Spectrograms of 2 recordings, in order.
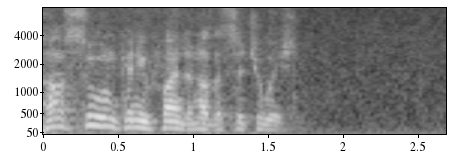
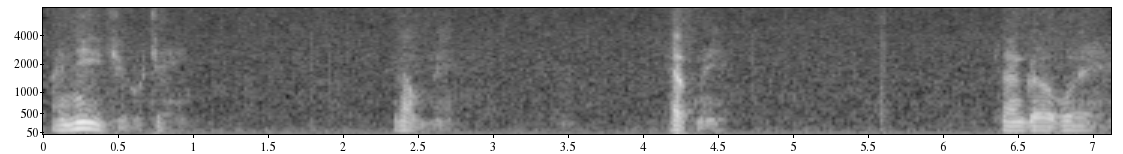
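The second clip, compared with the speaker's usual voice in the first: soft plea; 6 semitones lower, 5 dB quieter than usual. Acted. Rochester pleading with Jane.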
